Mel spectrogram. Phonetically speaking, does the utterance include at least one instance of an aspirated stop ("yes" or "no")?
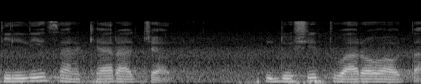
yes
